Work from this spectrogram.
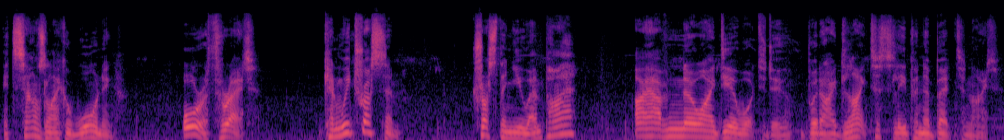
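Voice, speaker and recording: An actor playing a wary, suspicious adventurer in a video game cutscene, questioning in a measured way. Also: male voice, medium pitch, sing-song, slight background noise, natural voice.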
